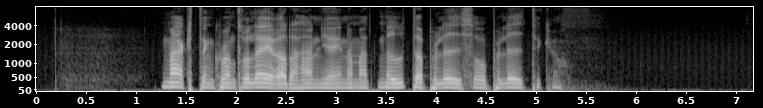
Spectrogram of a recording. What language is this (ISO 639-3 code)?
swe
